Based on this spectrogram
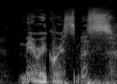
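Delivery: soft, quiet mutter under the breath. Retelling how the mom quietly said it after an argument: imitating mom saying it quietly. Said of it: "I hear her quietly say".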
